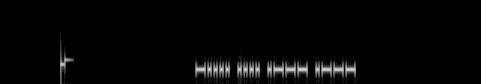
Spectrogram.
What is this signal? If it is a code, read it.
Morse code, heard as a keyed tone, about 37 wpm, 700 Hz. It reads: 6HJJ
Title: Four Challenging Letter-Number Combinations 40wpm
